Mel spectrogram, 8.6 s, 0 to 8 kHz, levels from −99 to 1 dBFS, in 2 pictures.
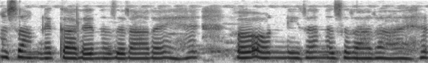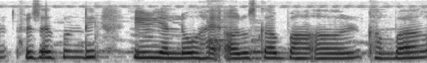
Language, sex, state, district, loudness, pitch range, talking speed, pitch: Hindi, female, Haryana, Charkhi Dadri, -17 LUFS, 240-270 Hz, 135 wpm, 250 Hz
